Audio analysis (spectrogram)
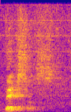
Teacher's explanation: during the actual B in Spanish, there is a voicing indication, even before the release. Then immediately upon release, of course, we have a much bigger movement of the wave, besos.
